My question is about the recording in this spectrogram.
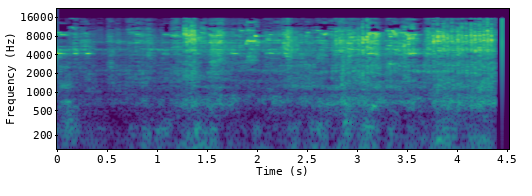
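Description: Sparklers burning with an uneven fizzing crackle over a low rumble. The sound cuts off abruptly near the end.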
